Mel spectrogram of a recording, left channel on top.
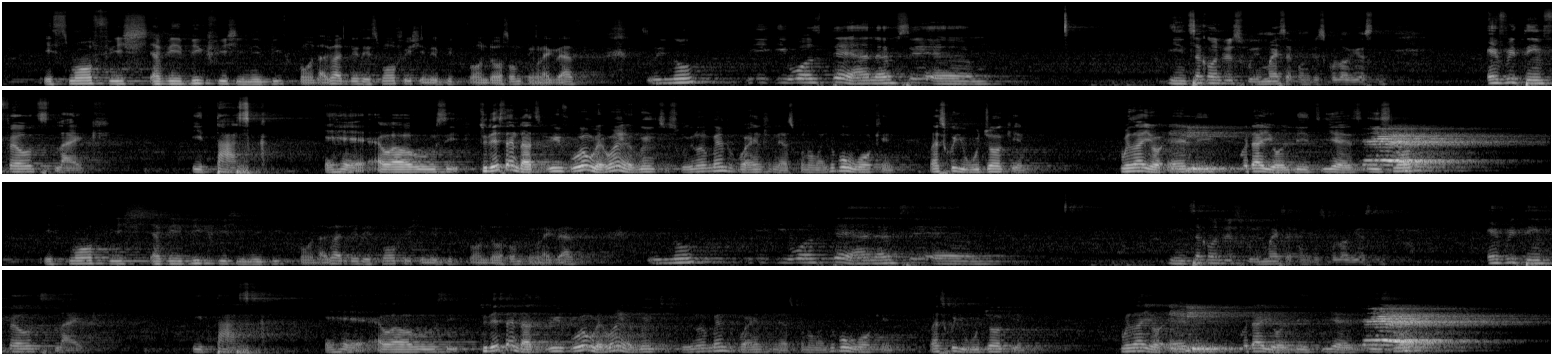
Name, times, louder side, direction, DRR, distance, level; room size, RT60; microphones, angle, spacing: voice 1, 0.4-5.7 6.1-7.0 7.4-9.9 11.7-13.8 14.9-16.6 17.4-18.0 18.7-24.4 24.8-25.7 26.7-27.6 27.9-29.6, left 6 dB, 75° left, 14 dB, 0.4 m, -31 dB
voice 2, 27.2-27.5 29.1-29.7, equal, 10° right, -3 dB, 2.1 m, -23 dB
12.5 x 9.5 x 7.5 m, 2.1 s
head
